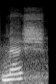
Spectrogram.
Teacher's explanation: الف لام کے بعد حروف شمسی میں سے شین ہے تو الف لام کو نہ پڑھ کے نون کو شین سے ملا کے پڑھیں گے۔ نش، شین میں یا لین ہے، یا ساکن سے پہلے شین کے اوپر زبر ہے، نرم آواز کے ساتھ جلد ادا کریں گے شی۔ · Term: حروف شمسی کا قاعدہ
